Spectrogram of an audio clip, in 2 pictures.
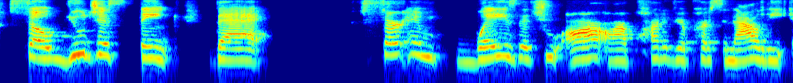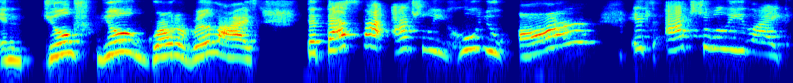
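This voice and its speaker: A woman speaking as an actress guest in a casual interview, emphatic and animated as she tells stories. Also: fairly high pitch, a little slow.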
